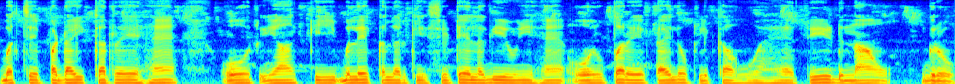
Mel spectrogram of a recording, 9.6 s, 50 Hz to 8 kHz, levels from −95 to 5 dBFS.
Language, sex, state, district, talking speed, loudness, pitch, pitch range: Hindi, male, Rajasthan, Bikaner, 165 wpm, -19 LUFS, 100 Hz, 95-105 Hz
